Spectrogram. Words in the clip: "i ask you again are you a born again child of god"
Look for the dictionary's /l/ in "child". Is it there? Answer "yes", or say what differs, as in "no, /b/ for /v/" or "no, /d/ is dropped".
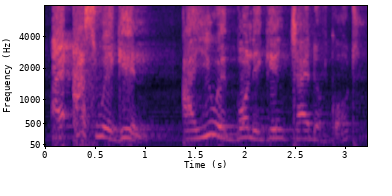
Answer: yes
